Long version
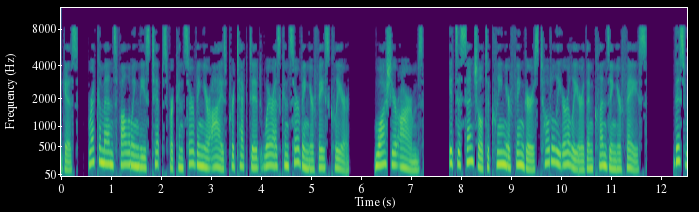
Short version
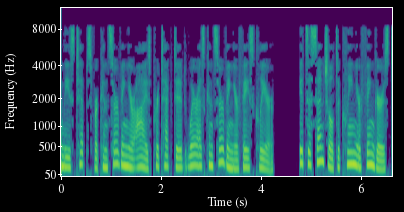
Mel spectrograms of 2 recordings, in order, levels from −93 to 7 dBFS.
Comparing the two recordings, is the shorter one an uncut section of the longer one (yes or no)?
no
